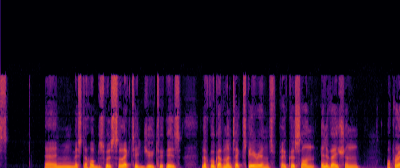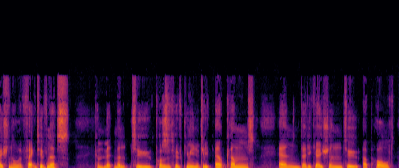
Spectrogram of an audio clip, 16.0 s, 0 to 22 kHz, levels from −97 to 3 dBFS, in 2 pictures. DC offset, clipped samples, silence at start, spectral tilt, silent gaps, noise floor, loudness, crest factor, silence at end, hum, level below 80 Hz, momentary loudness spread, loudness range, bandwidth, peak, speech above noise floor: under 0.1%; under 0.1%; 0 s; -6.5 dB/octave; none; -69 dBFS; -24 LUFS; 18 dB; 0.2 s; none; -62 dBFS; 9 LU; 2 LU; 12.5 kHz; -6 dBFS; 46 dB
